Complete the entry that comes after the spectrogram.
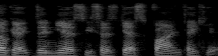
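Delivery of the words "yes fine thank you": very short, curt, clipped delivery. Voicing a character answering through a mind link: very short and clipped. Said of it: "Very short and clipped".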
